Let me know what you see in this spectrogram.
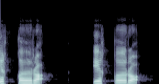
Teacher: حمزہ ساکنہ کے پڑھنے میں جھٹکا ہوتا ہے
